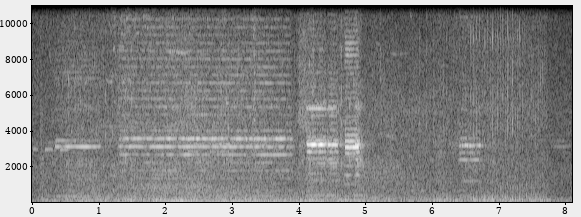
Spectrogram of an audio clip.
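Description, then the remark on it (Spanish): Dense rush-hour street traffic on the main streets of Gaza rumbles steadily, with engines of new and battered cars droning and a few car horns honking in short bursts partway through, all set against a constant low roar of vehicles. “Este es uno de ellos, el de su intenso tráfico en las horas punta, retenciones y caos circulatorio en las principales calles en las que comparten carril coches de última generación y otros destartalados.”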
